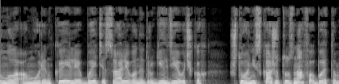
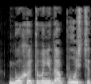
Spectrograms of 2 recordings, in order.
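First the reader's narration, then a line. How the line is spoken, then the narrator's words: Enthusiastic exclamation. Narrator (Russian): воскликнул я с воодушевлением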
